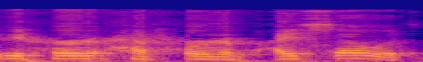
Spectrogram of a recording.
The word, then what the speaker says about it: ISO: 60s most of you heard have heard of iso it's by the way it's pronounced ISO not ISO um International Organization for standard uh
